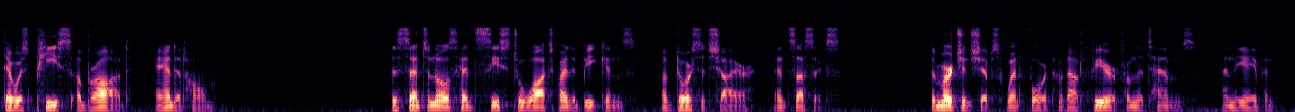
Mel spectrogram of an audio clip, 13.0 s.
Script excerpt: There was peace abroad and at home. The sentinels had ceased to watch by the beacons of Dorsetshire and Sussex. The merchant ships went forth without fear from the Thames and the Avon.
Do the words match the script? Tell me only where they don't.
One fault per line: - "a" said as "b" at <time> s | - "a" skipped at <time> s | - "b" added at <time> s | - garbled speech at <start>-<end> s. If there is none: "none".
none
